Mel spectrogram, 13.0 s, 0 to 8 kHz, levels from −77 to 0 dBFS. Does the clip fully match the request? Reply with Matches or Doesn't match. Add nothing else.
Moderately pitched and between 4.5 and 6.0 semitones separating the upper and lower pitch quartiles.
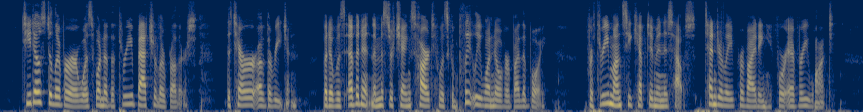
Doesn't match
